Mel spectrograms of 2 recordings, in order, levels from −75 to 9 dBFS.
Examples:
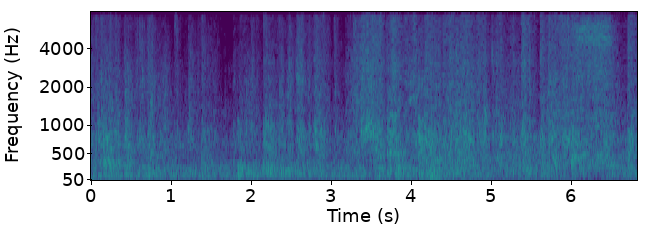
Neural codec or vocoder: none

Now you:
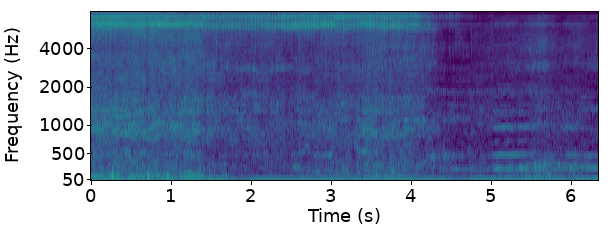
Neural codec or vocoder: codec, SNAC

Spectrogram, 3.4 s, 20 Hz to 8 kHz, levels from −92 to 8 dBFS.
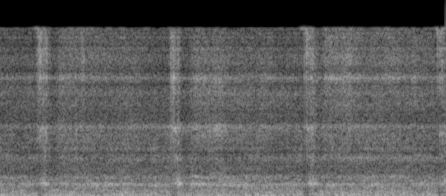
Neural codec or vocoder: codec, SNAC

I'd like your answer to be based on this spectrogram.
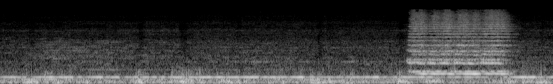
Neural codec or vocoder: none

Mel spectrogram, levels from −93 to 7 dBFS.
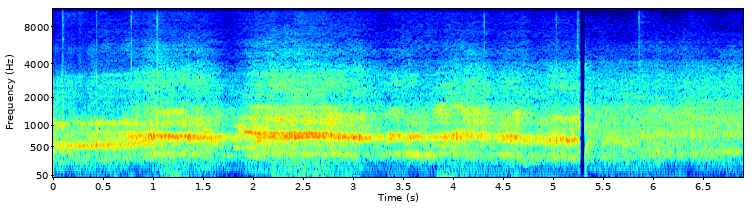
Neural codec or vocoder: codec, SNAC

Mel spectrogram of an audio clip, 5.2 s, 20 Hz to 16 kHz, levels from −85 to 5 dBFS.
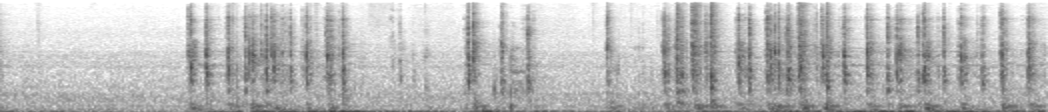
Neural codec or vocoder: none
